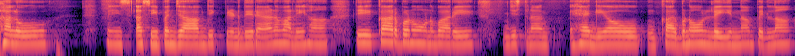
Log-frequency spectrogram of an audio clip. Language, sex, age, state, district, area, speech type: Punjabi, female, 30-45, Punjab, Tarn Taran, rural, spontaneous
